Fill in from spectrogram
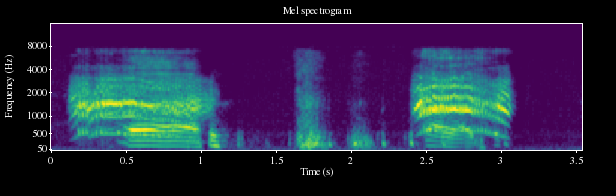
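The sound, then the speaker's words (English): A person imitates a crow's caw with two long, loud, raspy calls that sag in pitch, separated by a few short breathy grunts. “That's a crow.”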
